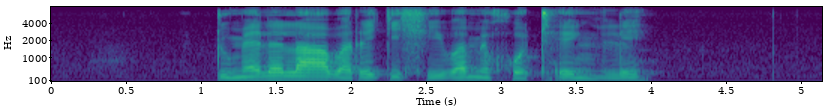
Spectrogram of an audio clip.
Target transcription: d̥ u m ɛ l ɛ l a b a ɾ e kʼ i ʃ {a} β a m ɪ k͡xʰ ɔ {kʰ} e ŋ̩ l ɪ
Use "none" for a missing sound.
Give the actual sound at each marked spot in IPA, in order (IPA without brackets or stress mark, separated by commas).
i, tʰ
